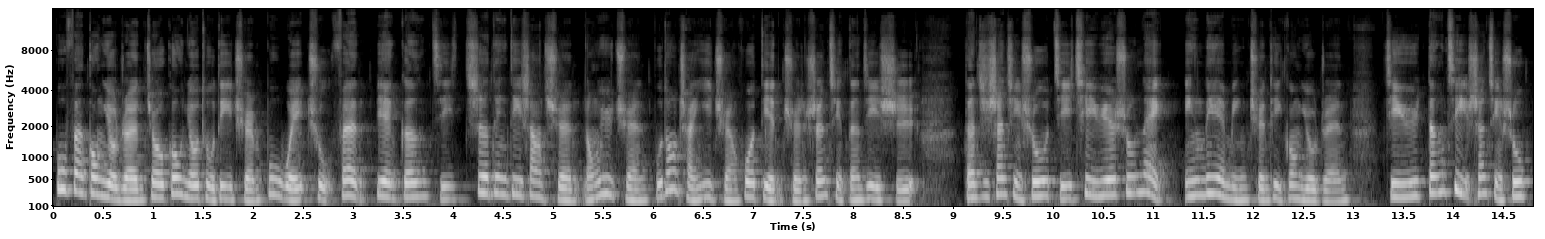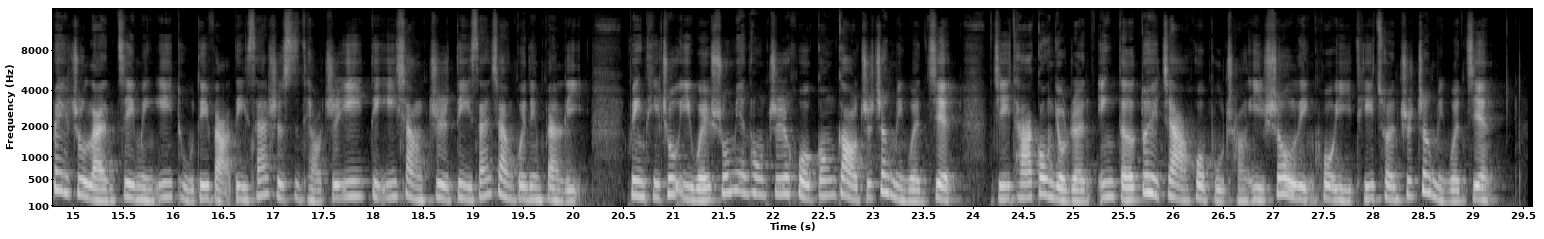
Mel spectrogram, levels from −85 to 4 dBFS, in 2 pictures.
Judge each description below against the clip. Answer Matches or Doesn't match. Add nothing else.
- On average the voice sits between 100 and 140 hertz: Doesn't match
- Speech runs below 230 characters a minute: Doesn't match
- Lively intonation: Doesn't match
